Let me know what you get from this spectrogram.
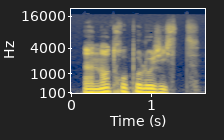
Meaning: anthropologist
- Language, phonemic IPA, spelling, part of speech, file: French, /ɑ̃.tʁɔ.pɔ.lɔ.ʒist/, anthropologiste, noun, Fr-anthropologiste.ogg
